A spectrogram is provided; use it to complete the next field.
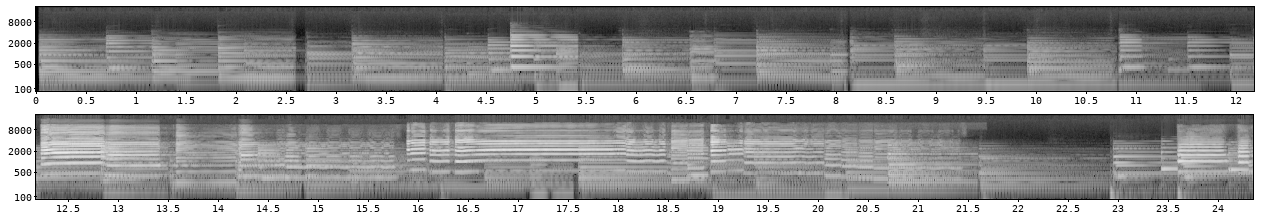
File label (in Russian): Мягкий Музыка для работы За работой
